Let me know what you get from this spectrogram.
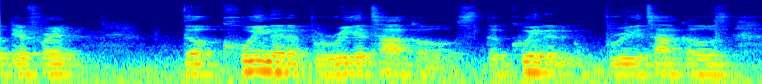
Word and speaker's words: Birria: You know, gotta say it right. It's the Birria Queen.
